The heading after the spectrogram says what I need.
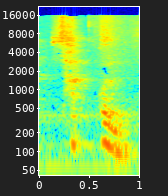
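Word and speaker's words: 삯꾼: 샷군이 아니라 삭군. 쉽게 말하면 삭군인데 시옷 발음을 제가 조금 하려고. 원래 우리 한글은 시옷 발음이 뒤로 넘어가서 이 거센 소리가 됩니다. 그래서 삭군이라고 발음하면 정확하게 발음. 삭군은 목자가 아니다. 우리 갖다 삭군 이렇게 하는 건 잘못된 발음이에요. 그래서 삭군 이렇게 발음하면 됩니다.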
